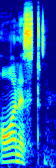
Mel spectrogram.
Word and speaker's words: honest: Same thing applies for honest. H is silent, so we say he is an honest man.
